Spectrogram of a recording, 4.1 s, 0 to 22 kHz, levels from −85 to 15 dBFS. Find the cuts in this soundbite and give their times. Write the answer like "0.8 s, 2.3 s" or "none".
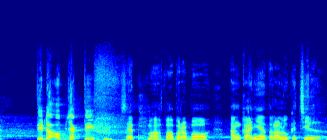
1.5 s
